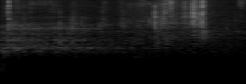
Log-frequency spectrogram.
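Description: Trading cards handled between the fingers: a short scrape at the start, then a few quick hissy swishes of card sliding against card about a second and a half in.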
